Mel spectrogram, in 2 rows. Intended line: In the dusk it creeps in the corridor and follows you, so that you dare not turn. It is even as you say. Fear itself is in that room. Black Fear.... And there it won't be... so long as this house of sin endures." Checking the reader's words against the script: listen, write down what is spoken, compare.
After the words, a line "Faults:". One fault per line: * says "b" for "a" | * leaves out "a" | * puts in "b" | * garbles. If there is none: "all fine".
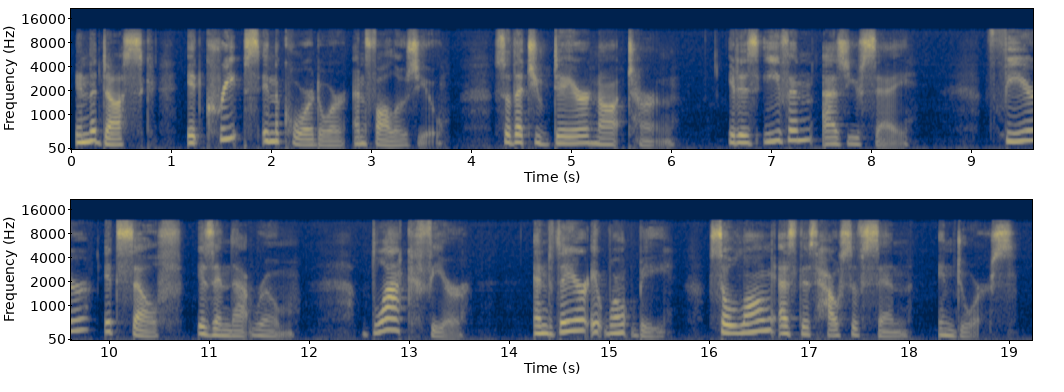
In the dusk it creeps in the corridor and follows you, so that you dare not turn. It is even as you say. Fear itself is in that room. Black Fear.... And there it won't be... so long as this house of sin endures."
Faults:
all fine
